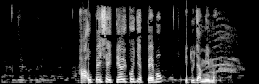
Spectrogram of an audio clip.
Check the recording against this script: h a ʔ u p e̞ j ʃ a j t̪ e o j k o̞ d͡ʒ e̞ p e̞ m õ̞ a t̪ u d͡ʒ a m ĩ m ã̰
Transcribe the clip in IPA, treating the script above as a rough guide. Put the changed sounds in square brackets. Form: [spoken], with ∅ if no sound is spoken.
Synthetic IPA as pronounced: h a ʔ u p e̞ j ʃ a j t̪ e o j k o̞ d͡ʒ e̞ p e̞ m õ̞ [i] t̪ u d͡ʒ a m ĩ m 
